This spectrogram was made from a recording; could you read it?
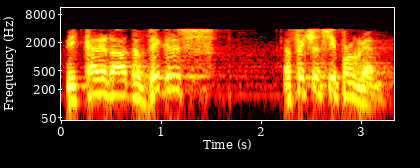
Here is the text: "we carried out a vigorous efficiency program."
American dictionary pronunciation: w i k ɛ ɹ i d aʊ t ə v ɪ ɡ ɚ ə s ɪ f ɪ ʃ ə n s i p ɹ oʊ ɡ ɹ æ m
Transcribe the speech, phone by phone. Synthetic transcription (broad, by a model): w i k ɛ ɹ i d aʊ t ə v ɪ ɡ ɚ ə s ɪ f ɪ ʃ ə n s i p ɹ oʊ ɡ ɹ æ m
